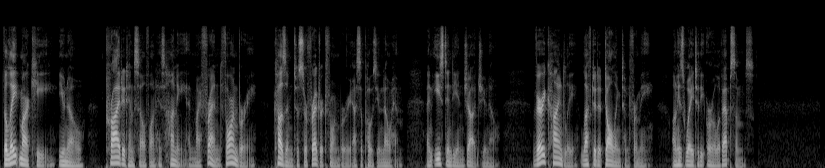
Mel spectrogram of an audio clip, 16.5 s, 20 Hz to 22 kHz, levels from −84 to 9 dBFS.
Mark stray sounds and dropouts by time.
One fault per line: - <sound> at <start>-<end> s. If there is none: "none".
none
